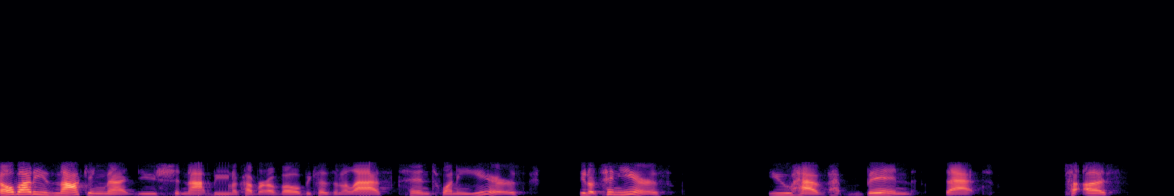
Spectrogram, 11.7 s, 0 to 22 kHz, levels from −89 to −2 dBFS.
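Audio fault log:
1.98–2.28 s, 3.6–3.69 s, 8.52–8.55 s: packet loss with last packet repeated. After "knocking that you should", "because in the" and "you have", lost audio is filled by replaying the previous chunk. The 90 ms runs buzz near 33 Hz, which fits 30 ms packets.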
